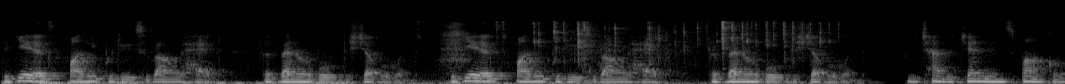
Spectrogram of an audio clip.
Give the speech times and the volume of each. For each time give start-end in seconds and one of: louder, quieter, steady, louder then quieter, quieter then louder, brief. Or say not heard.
0.0-10.6 steady.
